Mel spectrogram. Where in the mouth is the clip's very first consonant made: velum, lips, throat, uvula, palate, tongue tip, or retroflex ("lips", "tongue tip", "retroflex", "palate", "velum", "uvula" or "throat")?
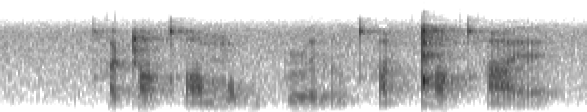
uvula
